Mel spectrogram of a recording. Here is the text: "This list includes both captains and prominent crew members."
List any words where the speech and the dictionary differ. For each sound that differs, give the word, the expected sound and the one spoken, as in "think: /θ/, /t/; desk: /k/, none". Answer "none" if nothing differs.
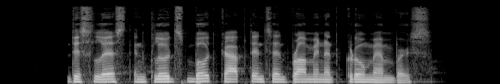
includes: /z/, /s/; both: /θ/, /t/; captains: /z/, /s/; members: /z/, /s/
